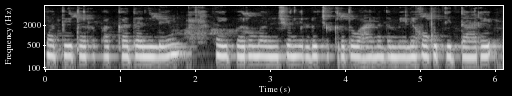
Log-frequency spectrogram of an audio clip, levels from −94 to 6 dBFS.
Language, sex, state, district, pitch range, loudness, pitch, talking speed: Kannada, female, Karnataka, Bidar, 225-235 Hz, -14 LUFS, 230 Hz, 100 wpm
